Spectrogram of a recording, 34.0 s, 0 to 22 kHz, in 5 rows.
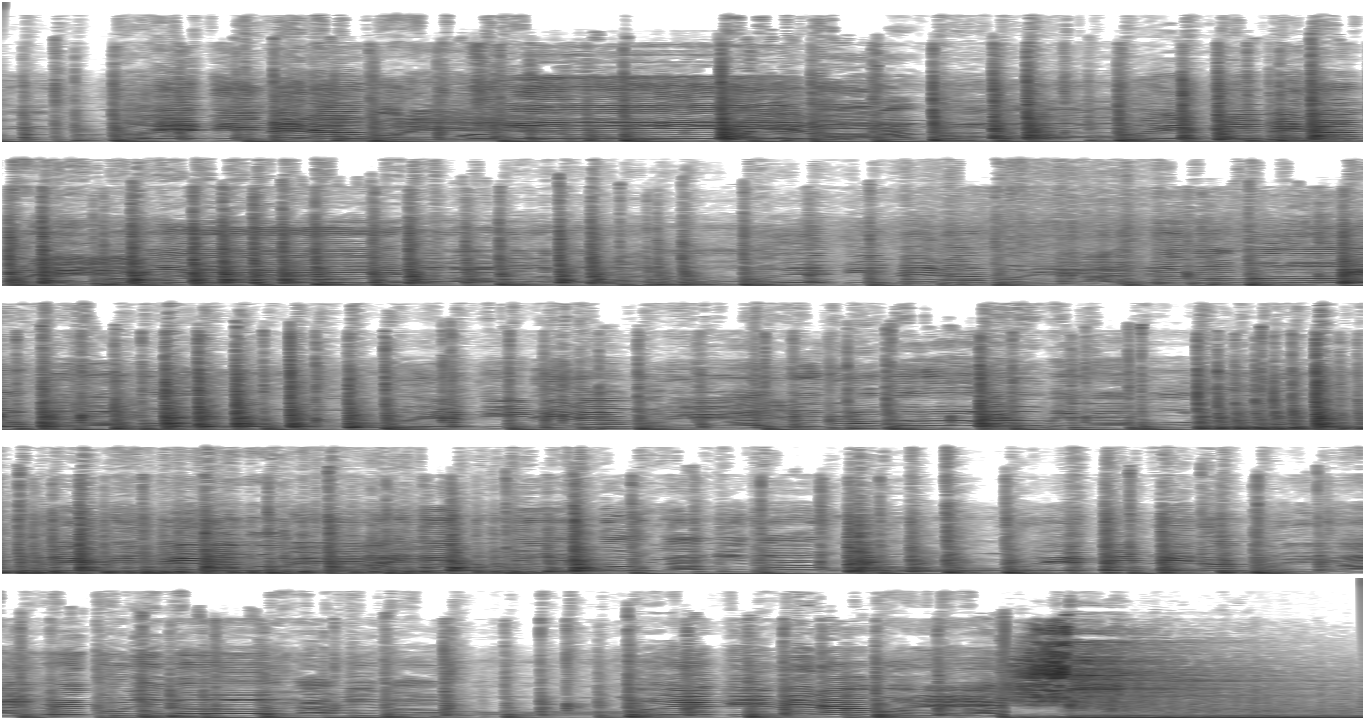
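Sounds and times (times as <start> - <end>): person singing: 0.0 - 14.7
hand drums beating fast rhythm: 0.0 - 32.2.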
